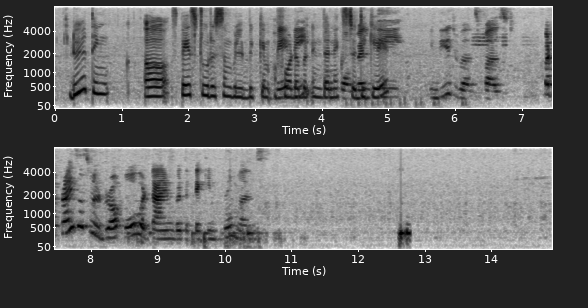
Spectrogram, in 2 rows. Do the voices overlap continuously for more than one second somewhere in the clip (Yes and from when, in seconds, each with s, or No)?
Yes, from 3.2 s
